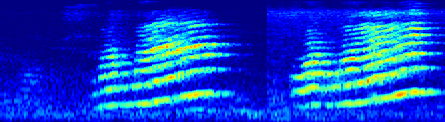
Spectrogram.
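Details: Indian ringneck parakeet, green, a pet on a neem tree, giving two drawn-out rising screeches, each lasting close to a second, separated by a short gap.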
